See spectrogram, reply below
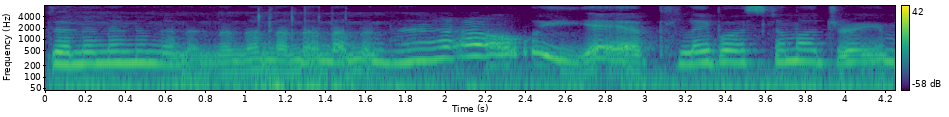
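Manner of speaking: very slow, creaky, sultry, seductive drawl. Over a soft drum from Jillian, saying it in a sexy voice. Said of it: "that's why I'm saying it in a sexy voice".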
